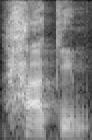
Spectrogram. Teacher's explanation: এই হাটা গলায় চাপ দিয়ে উচ্চারিত হবে। কিম এর মধ্যে কারণ হচ্ছে কাফের নিচে জের, ইয়া সাকিন, একালিপ টেনে বলতে হবে।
